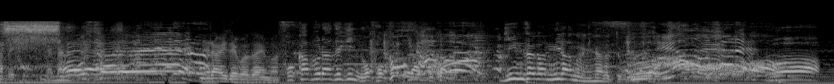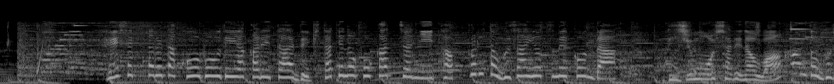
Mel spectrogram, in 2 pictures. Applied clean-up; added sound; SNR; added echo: none; none; none; none.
